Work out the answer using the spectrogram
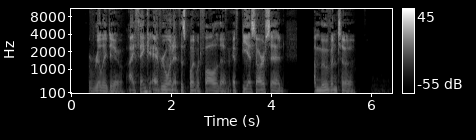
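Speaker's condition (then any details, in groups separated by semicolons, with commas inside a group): No condition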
